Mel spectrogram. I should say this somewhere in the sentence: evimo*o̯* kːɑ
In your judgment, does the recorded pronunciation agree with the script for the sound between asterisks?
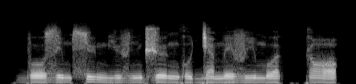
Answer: no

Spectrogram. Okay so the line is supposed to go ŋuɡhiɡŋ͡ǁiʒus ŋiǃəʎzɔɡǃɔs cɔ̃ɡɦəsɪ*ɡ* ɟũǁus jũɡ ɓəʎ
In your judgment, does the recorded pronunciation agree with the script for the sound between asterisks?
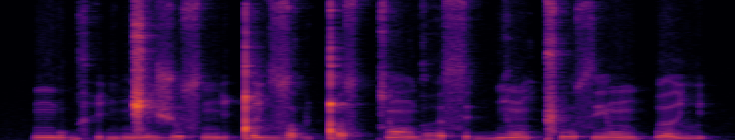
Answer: yes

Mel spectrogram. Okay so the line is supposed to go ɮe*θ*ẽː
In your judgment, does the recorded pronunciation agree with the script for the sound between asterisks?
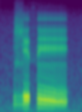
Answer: yes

